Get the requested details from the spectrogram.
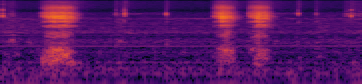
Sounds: Sniff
